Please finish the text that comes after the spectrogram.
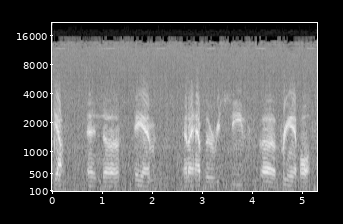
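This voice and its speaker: Low-pitched man on a noisy radio. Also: little pitch movement, takes it slowly. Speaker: amateur radio operator. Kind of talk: casual radio check. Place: two-way radio link. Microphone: stock radio microphone. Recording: noisy two-way radio transmission, stock mic.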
